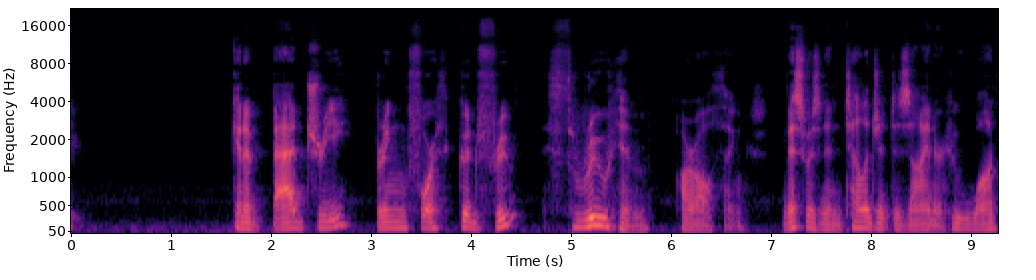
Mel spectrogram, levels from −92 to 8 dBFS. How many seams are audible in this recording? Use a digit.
2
